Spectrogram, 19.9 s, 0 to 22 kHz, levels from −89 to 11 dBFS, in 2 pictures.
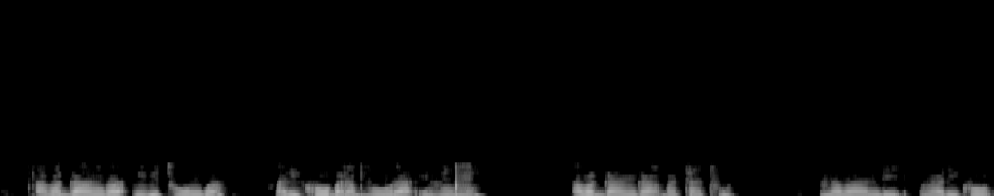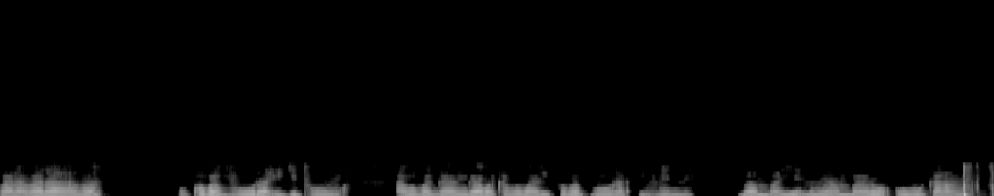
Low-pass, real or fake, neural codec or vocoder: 3.6 kHz; real; none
